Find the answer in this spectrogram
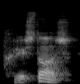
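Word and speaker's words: Χριστός: So the word Christ ultimately comes from the Greek word, and in modern Greek it's pronounced Christos, right, which means the anointed one, Messiah, and all that.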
